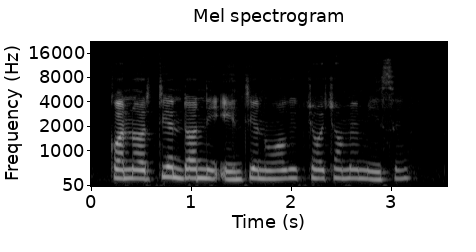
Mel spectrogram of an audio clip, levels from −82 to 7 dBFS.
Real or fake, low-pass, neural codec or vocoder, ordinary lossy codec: fake; 19.8 kHz; vocoder, 44.1 kHz, 128 mel bands every 256 samples, BigVGAN v2; none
